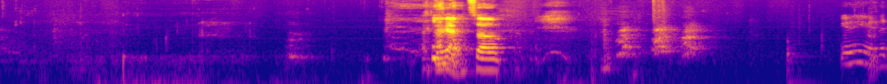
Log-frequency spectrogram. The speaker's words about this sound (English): You hear the dog in the background. Yeah, you're hearing a dog in the background. She's Maggie. Very restless. Her name is Maggie.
